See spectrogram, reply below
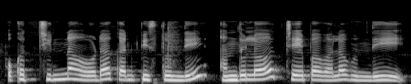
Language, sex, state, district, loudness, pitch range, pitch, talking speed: Telugu, female, Telangana, Komaram Bheem, -13 LUFS, 200-230 Hz, 215 Hz, 115 wpm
